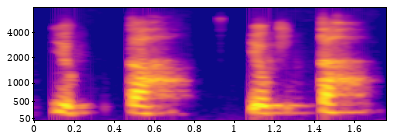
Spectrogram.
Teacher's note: ಯುಕ್ತ ಅಂತ ಮಧ್ಯದಲ್ಲಿ ವಿಸರ್ಗ ಇದ್ದಾಗ ಹೇಳ್ಬಾರ್ದು. ಅದೇ ಅಲ್ಪವಾಗಿ ಹ ಹೇಳ್ಬೇಕು. ಅಲ್ಪವಾಗಿ ಬರ್ಬೇಕು ಮಾತಾಜಿ.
